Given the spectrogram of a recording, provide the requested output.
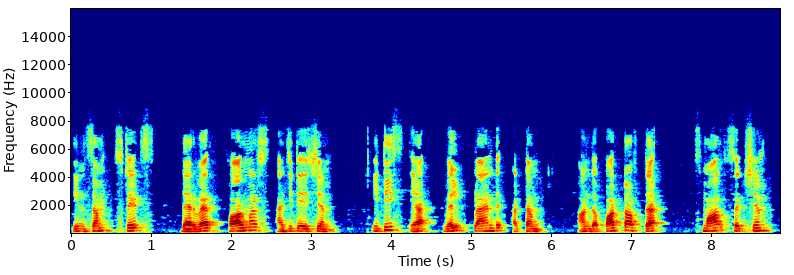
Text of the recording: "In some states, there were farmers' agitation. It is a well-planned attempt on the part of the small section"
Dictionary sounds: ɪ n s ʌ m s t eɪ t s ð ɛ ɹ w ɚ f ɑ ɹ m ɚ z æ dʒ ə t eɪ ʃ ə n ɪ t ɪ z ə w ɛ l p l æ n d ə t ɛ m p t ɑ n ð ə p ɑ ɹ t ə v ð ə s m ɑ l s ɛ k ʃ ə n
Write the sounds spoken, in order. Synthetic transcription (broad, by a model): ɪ n s ʌ m s t eɪ t s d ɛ ɹ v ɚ f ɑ ɹ m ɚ s æ dʒ ə t eɪ ʃ ə n ɪ t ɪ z ə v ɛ l p l æ n d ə t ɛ m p t ɑ n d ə p ɑ ɹ t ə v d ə s m ɑ l s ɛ k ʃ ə n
